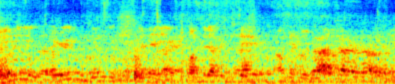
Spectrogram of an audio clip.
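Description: Playing cards are laid softly onto a table.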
